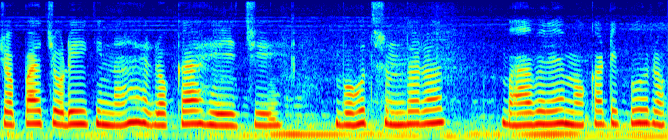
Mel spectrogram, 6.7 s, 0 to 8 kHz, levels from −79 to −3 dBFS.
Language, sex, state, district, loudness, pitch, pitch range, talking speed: Odia, female, Odisha, Malkangiri, -16 LUFS, 240 Hz, 220-245 Hz, 90 wpm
